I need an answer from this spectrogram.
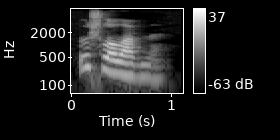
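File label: "ышлолавны", Komi, female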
